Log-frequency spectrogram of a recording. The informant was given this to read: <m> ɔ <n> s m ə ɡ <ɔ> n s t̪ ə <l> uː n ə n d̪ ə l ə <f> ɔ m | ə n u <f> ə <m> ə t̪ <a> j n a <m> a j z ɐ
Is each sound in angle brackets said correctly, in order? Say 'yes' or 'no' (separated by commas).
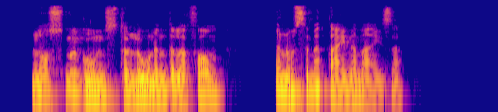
no, no, no, yes, yes, no, yes, yes, yes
